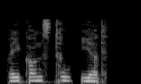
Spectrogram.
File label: "rekonstruiert", German; adjectives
